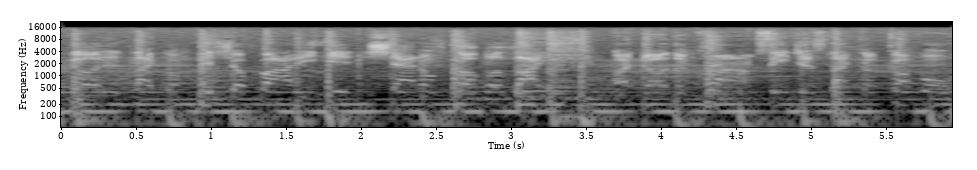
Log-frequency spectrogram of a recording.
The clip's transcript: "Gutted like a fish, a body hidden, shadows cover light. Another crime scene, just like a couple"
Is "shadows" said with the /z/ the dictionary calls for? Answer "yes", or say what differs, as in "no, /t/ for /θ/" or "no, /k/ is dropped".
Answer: no, /z/ is dropped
